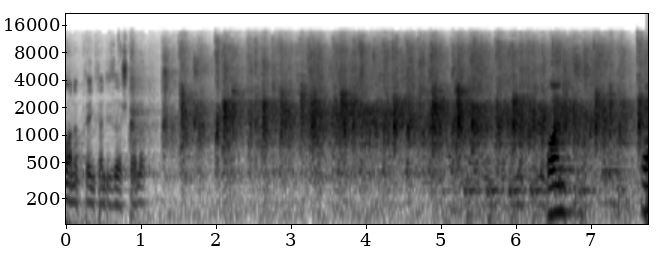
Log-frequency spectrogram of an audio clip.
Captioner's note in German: Beifall CDU und BÜNDNIS 90/DIE GRÜNEN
